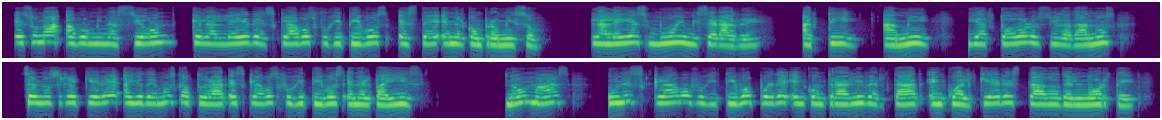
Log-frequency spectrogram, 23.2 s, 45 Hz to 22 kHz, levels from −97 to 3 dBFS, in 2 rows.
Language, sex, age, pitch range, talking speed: English, female, 40-59, 215-250 Hz, 130 wpm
